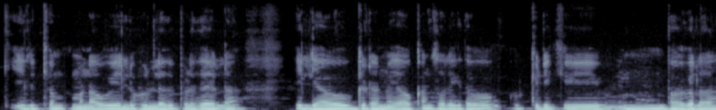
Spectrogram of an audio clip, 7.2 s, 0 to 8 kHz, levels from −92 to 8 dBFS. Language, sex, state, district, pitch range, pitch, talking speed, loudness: Kannada, male, Karnataka, Shimoga, 120-125 Hz, 125 Hz, 135 wpm, -16 LUFS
